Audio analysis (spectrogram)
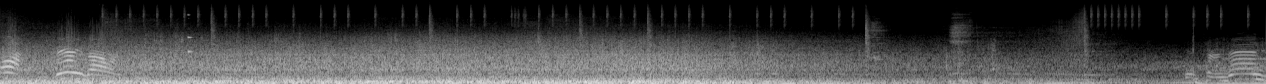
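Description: A stock BMW M car drives hard on a race track, its engine a loud, continuous roar with occasional whine and tire noise, with someone talking over the engine throughout.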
